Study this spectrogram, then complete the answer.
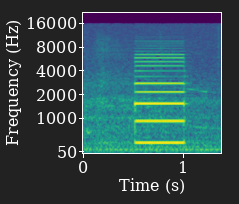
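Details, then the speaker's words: Apple MacBook Pro 13-inch A1278 on the charger at power-on: a clear half-second beep in a repeating startup pattern signalling bad RAM; the machine was later found to have a bad RAM module and a bad RAM slot. "oh Boop okay that is a bad Ram sound that's bad Ram"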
